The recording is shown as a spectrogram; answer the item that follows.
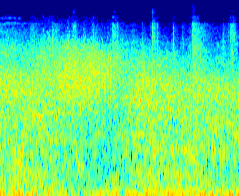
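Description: A MAC cannon fires in a Halo Wars cutscene, a dense, roaring blast of broadband noise that fills the whole moment loud and close, with no pause or separate shots.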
